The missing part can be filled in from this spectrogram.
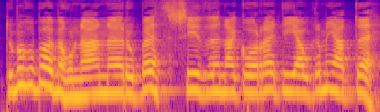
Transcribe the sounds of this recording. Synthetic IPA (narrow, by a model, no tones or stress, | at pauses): d̥uːmaɡʊbɔdmahʊnanəɾʊbɛθsɨːðənaɡɔɾɛdiawɡrəmjadɛ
